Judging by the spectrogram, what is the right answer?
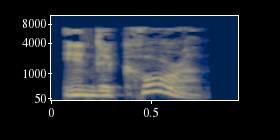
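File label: "indecorum", British English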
